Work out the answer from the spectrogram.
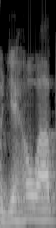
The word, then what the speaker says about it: Jehová: Y le rindas culto, puesto que Jehová, y pronuncio no Yahweh, sino Jehová, porque también es parte de todas estas investigaciones arqueológicas recientes que están aclarando que el nombre correcto, aunque ahí dice Yahweh, pues la pronunciación debe ser Jehová, tu Elohim los ha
